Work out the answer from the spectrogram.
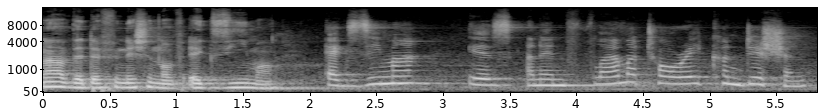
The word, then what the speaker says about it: eczema: speller 76 please spell eczema eczema also pronounced eczema eczema please can i have the definition of eczema eczema is an inflammatory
